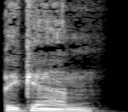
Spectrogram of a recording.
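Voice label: "began", en, uk British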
